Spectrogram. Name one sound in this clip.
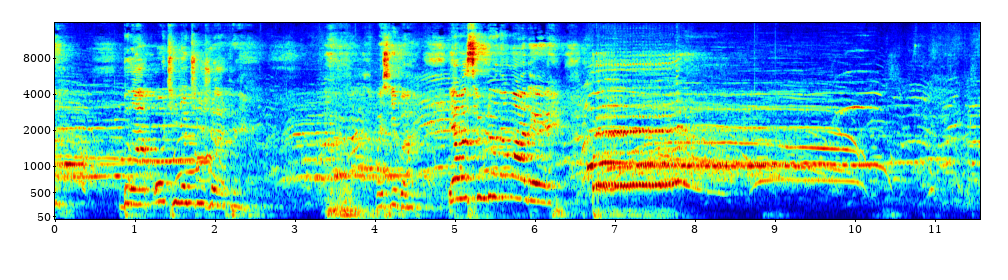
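A young woman sings into a microphone through loud speakers.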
